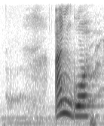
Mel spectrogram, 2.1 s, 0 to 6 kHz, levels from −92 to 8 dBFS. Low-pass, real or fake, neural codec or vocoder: 5.4 kHz; real; none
